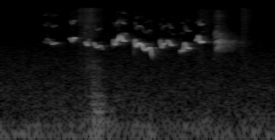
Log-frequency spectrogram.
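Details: Kept ultramarine grosbeak (azulão); a female calls to bring a young male into condition while he sings. A quick run of about nine warbled, rising-and-falling whistled notes over roughly two seconds, clear and high, with a quiet background.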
